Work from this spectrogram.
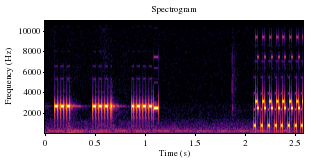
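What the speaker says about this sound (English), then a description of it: "It looks like I have a phone call." A phone rings in the Phoenix Wright: Dual Destinies game with three short electronic trilling bursts, then a pause and a faster run of chirping beeps, crisp and synthetic over a faint background hum.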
